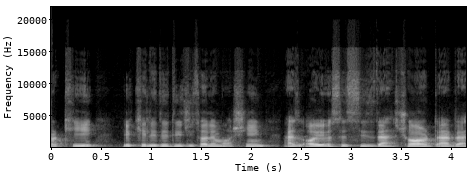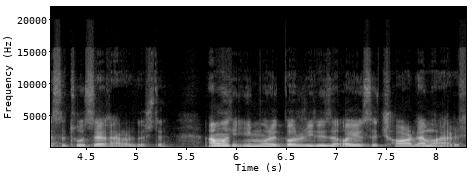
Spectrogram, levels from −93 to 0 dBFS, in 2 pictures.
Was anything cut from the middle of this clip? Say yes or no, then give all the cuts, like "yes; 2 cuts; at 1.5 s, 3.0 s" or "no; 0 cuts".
yes; 2 cuts; at 2.3 s, 5.9 s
